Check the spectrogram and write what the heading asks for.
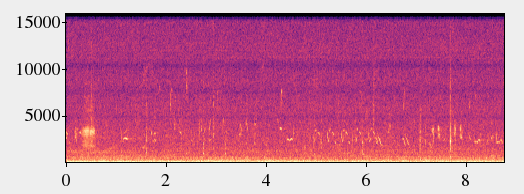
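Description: Near silence: faint outdoor ambience with scattered soft ticks and chirps over a low steady hum.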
